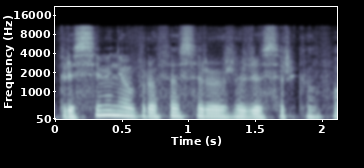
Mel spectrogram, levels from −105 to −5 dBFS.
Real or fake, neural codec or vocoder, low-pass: real; none; 10.8 kHz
